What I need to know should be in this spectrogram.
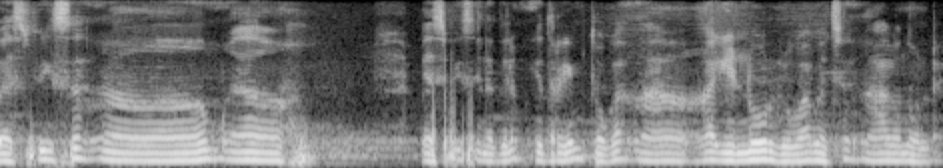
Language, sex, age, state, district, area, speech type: Malayalam, male, 30-45, Kerala, Idukki, rural, spontaneous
